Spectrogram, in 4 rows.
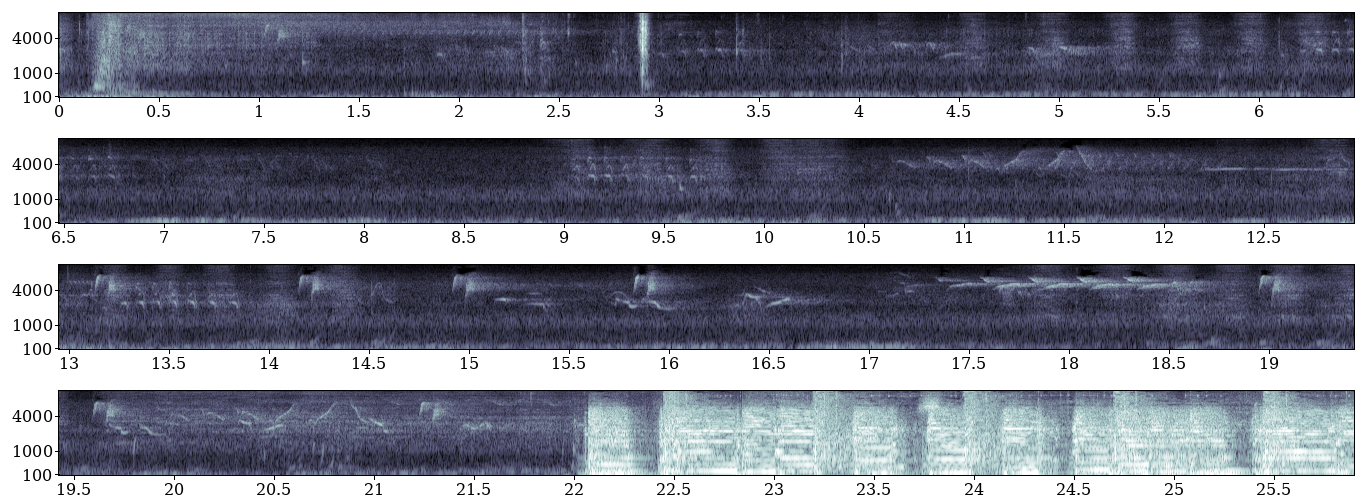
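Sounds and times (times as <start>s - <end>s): birds chirping: 9.1s - 25.9s
loud guitar music: 22.0s - 25.9s
sharp click: 22.4s - 25.9s.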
